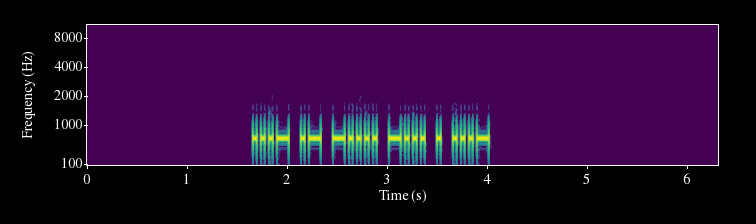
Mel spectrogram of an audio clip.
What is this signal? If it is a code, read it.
Morse code, heard as a keyed tone, about 32 wpm, 700 Hz. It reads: VA6BEV
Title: DXCC-100 Call Signs - 6 Characters - Repeated 3x - 30wpm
